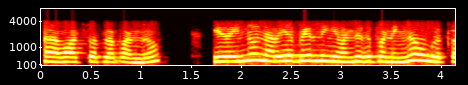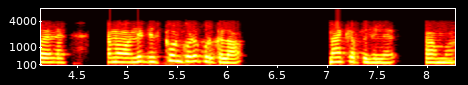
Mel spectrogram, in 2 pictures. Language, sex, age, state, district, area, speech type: Tamil, female, 30-45, Tamil Nadu, Tiruchirappalli, rural, conversation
